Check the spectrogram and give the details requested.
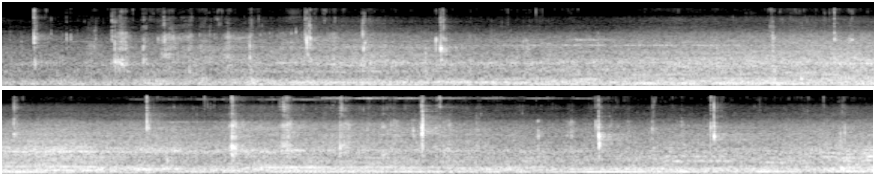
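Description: Close-up eating sounds of a man eating rice with his fingers: wet chewing with sharp mouth clicks and smacks scattered throughout. A low hum grows underneath from about four seconds in.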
